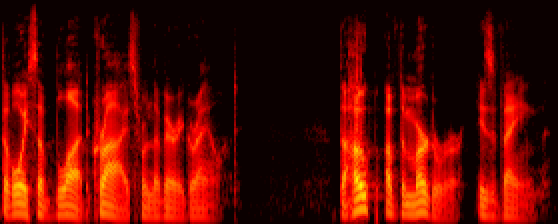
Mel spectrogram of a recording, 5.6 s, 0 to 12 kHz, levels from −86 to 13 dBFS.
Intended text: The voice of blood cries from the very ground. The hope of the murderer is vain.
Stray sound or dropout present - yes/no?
no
